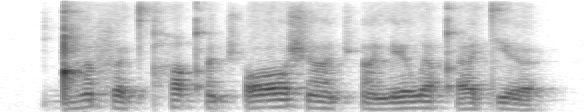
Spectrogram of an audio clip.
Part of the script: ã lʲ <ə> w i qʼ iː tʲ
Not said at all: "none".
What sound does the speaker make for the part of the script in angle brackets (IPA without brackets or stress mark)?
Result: œ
